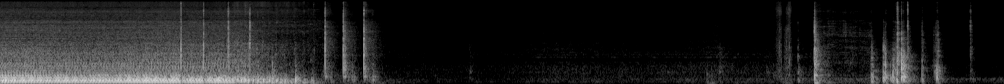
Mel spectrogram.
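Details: Nissan Xterra 4.0L V6, intermittent shutdown and no-start with intermittent spark and wet plugs: cranks and catches roughly about three seconds, then dies to silence and a few clicks; cause was a faulty IPDM relay module.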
